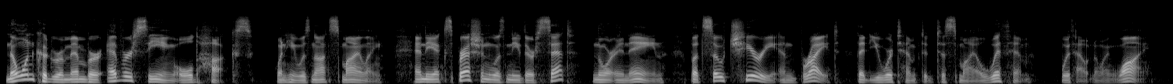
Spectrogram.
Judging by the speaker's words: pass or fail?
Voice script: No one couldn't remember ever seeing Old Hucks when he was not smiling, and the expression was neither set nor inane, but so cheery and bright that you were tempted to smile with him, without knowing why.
fail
